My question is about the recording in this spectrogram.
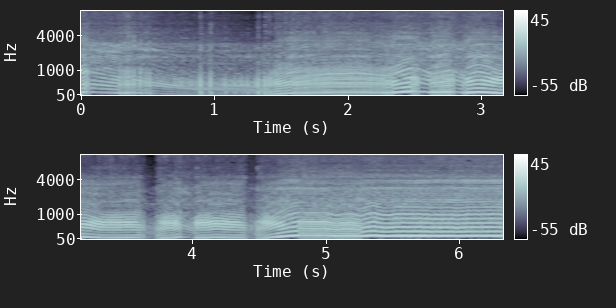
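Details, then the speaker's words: Chainsaw restarting after carburettor tuning with the jet at one and a quarter turns: revs rise and dip, then a steady high scream with crisp response; it returned to a slightly slow idle, so the low jet was adjusted. "now you guys see what i did there it came back to idle and it was idling a little slow"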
